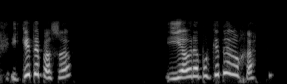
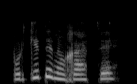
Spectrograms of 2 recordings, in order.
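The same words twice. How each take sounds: First: Higher and louder scolding questions; annoyed parent. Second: Softer, gentle questioning; loving confrontation. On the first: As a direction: snap at the child in mock irritation. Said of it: "Otros nos dicen". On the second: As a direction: ask kindly, like a caring father. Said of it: "Dios está confrontando amorosamente". (Dios pregunta a Caín con cariño, suave) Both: Retold or imitated.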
